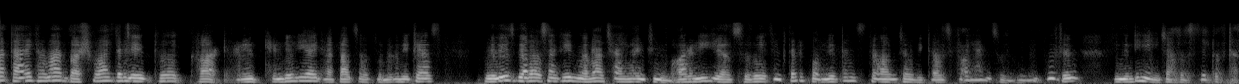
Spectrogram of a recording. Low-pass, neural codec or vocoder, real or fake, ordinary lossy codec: 7.2 kHz; codec, 16 kHz, 0.5 kbps, FreqCodec, smaller model; fake; none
